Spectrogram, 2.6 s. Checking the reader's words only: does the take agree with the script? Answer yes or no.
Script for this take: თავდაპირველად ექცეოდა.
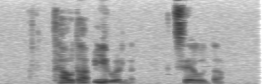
yes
